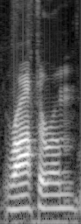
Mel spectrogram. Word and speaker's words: Rotherham: Rotherham. – There's no, you don't make the TH.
